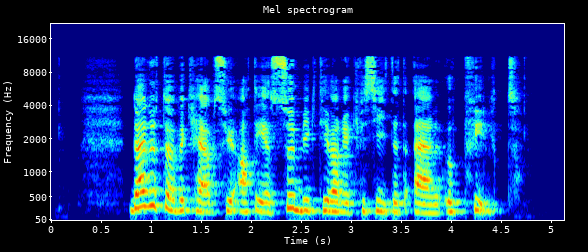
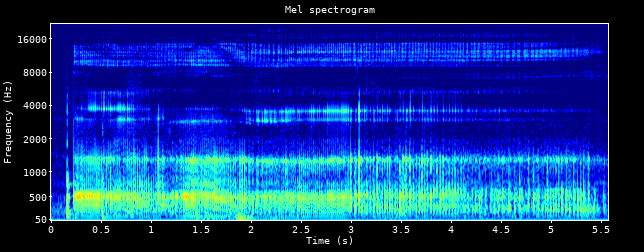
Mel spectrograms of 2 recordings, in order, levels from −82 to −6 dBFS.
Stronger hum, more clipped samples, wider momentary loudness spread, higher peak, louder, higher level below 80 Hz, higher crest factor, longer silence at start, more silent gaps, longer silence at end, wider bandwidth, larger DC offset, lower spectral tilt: neither; neither; first, 17 LU vs 8 LU; first, -6 dBFS vs -14 dBFS; first, -26 LUFS vs -37 LUFS; second, -66 dBFS vs -58 dBFS; about the same, 20 dB vs 24 dB; first, 0.35 s vs 0 s; neither; first, 0.45 s vs 0 s; second, 11.5 kHz vs over 20 kHz; second, under 0.1% vs 0.1%; about the same, -3.5 dB/octave vs -4 dB/octave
